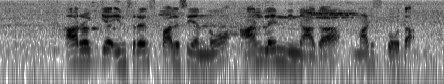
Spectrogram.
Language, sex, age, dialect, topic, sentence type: Kannada, male, 31-35, Central, banking, question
